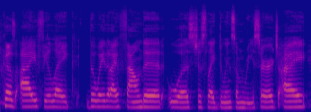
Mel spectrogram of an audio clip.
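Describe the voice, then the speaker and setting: A woman's voice: medium pitch, monotone, slow pace, clean tone. A young woman from Ecuador, a podcast guest, chatting casually with many fillers and easy laughs. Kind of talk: casual chat.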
